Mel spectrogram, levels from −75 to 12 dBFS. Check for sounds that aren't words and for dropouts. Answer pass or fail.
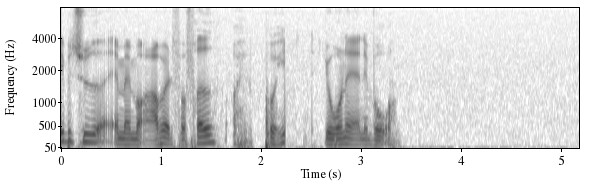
fail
